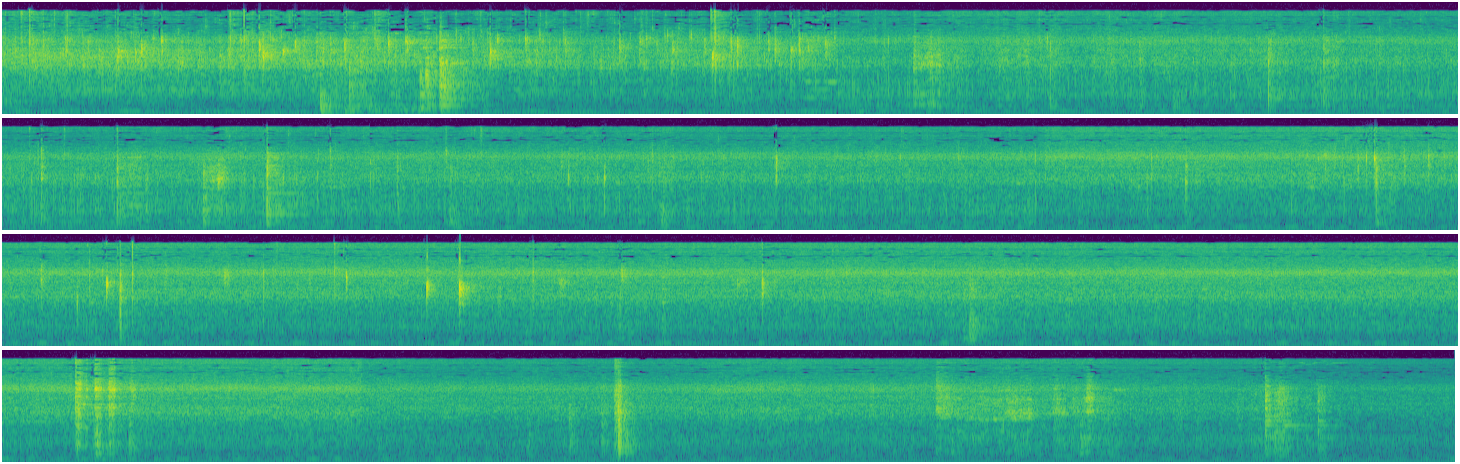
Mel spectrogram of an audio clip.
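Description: Sausages sizzling as they fry in hot oil in a metal wok, loudest in the first few seconds, with a metal spatula scraping and clinking against the wok now and then as they are turned.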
